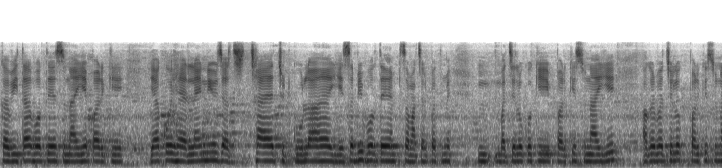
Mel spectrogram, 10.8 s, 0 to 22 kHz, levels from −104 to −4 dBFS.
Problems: none marked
